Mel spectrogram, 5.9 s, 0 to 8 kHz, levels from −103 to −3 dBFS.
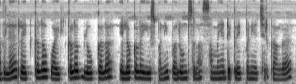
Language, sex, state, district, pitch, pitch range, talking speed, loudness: Tamil, female, Tamil Nadu, Nilgiris, 210 Hz, 200-230 Hz, 160 wpm, -14 LUFS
